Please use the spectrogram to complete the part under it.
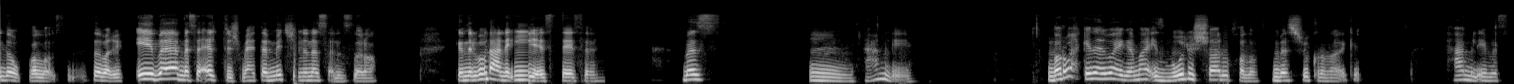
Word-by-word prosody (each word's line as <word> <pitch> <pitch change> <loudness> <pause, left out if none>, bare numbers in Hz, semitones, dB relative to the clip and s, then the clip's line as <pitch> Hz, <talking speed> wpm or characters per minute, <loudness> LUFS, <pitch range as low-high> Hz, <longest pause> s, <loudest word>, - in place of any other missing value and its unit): كده 195 -1 +2
وخلاص، 160 -1 -3 0.3
صبغة 175 -5 +2 0.2
إيه 250 0 +8
بقى؟ 255 +1 +6
ما 210 -1 +2
سألتش. 190 -6 -1
ما 175 - -1
اهتمتش 195 +5 -1
إن 185 - -3
أنا 185 0 0
أسأل 180 -5 -7
الصراحة. 150 +2 -7 0.8
كان 185 +1 +2
الواد 240 +6 +5
على 210 -5 +5
إيدي 195 -5 +4
أساسًا، 160 -1 -3 0.8
بس. 225 +1 -1 0.9
إمم، 165 -5 -2
هاعمل 235 +5 -5
إيه؟! 130 +1 -11 1.3
باروح 240 - +3
كده 260 +1 +3
اللي 255 -1 +3
هو 265 - +4
يا 235 - +1
جماعة 215 +1 -1
اصبغوا 190 +5 +3
لي 250 - +1
الشعر 215 -2 -1
وخلاص، 160 -7 -5
بس 180 +2 0
شكرًا 165 -4 -7
على - - -9
كده. - - -14 0.9
هاعمل 210 -2 -4
إيه 180 - -3
بس. 170 0 -11
190 Hz, 155 wpm, -16 LUFS, 165-220 Hz, 1.3 s, إيه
